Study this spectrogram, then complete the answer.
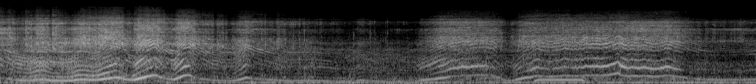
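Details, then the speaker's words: Used Traxxas Slayer nitro RC truck, cleaned and fired up for the first time in years, warmed up a little: high buzzy engine revs up and down cleanly with quick blips, pulling crisply and settling back, running pretty good. "Anyway, guys, sounds like she's at least running pretty good."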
